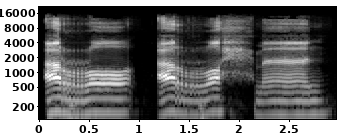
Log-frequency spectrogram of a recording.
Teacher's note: ini adalah ee Syarah daripada Matan yang tadi salah satunya adalah Apabila ada huruf ro berharakat fathah maka dia selalu dibaca tebal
